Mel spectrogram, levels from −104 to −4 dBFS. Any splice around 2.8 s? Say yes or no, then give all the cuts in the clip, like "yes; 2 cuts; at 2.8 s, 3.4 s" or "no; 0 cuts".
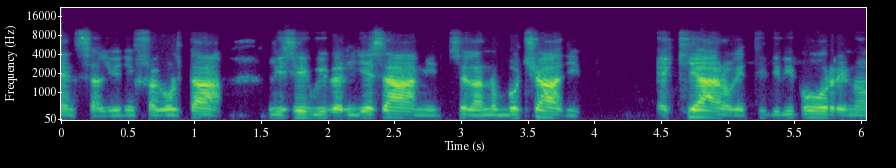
yes; 1 cut; at 2.8 s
